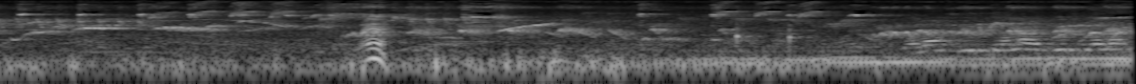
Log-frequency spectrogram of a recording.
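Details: White-rumped shama in a singing contest pours out varied whistles and clipped chirps, including a long rising slur. A low hum and other songbirds sound in the background.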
